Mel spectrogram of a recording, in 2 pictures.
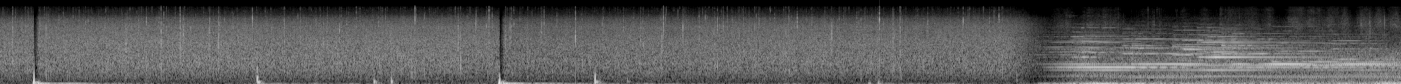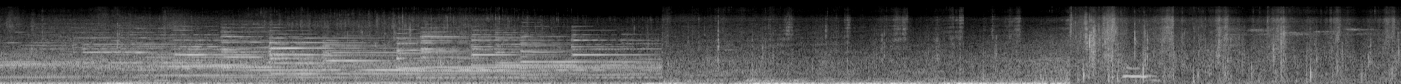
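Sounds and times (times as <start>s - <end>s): steady rain hiss: 0.0s - 25.6s
sustained ringing tones: 10.4s - 20.6s.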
